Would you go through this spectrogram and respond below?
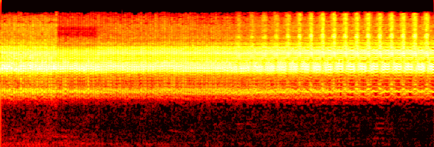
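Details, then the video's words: Cicada singing: a loud, unbroken high-pitched buzzing drone that turns into a rapid pulsing throb during the second half. "cicada chirping sound"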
